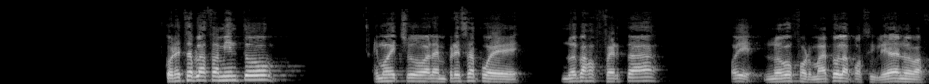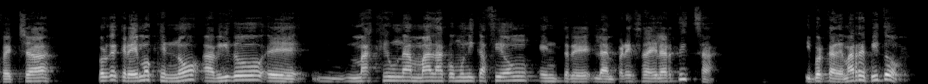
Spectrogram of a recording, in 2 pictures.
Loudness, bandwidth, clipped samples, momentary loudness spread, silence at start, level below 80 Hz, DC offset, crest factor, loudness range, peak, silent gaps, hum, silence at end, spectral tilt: -19 LUFS; 14 kHz; under 0.1%; 10 LU; 1.65 s; -64 dBFS; under 0.1%; 18 dB; 3 LU; -2 dBFS; 3.11-3.23 s, 3.29-3.57 s, 5.46-5.60 s, 6.76-7.30 s, 10.11-10.20 s, 16.57-16.90 s, 17.00-17.33 s; none; 0.25 s; -5.5 dB/octave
